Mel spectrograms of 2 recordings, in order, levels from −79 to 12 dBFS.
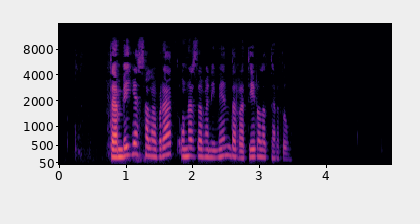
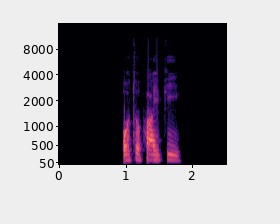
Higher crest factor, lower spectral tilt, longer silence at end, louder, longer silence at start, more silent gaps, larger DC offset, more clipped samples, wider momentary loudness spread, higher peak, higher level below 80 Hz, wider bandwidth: about the same, 26 dB vs 24 dB; second, -5 dB/octave vs -8 dB/octave; first, 1.55 s vs 0.7 s; second, -26 LUFS vs -20 LUFS; second, 0.75 s vs 0.95 s; neither; neither; neither; first, 14 LU vs 10 LU; about the same, -2 dBFS vs 0 dBFS; second, -78 dBFS vs -62 dBFS; about the same, 11 kHz vs 10.5 kHz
